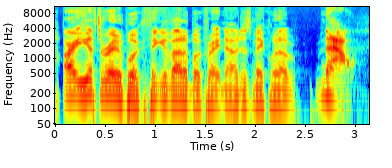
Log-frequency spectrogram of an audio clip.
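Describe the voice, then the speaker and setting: A man's voice: mid-range voice, rapid-fire, no echo, studio quality. A man co-hosting a casual comedy podcast, spinning silly story ideas and swearing casually. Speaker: podcast co-host and editor.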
